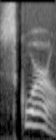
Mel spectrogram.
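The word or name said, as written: squirrel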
